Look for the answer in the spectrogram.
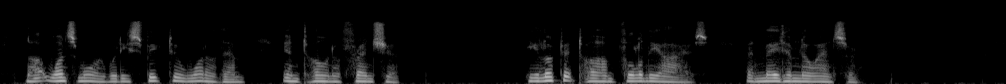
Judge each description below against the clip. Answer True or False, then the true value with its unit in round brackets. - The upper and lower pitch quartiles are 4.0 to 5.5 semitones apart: False (3.1 semitones)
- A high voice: False (140 Hz)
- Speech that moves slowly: False (160 wpm)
